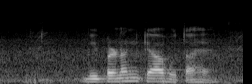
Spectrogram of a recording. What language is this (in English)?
Hindi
